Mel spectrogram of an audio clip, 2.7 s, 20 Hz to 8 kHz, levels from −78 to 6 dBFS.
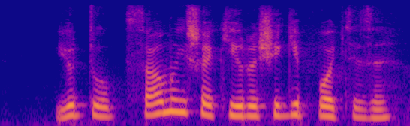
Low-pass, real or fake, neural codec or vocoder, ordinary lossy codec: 7.2 kHz; fake; codec, 16 kHz in and 24 kHz out, 0.6 kbps, FocalCodec, streaming, 2048 codes; none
